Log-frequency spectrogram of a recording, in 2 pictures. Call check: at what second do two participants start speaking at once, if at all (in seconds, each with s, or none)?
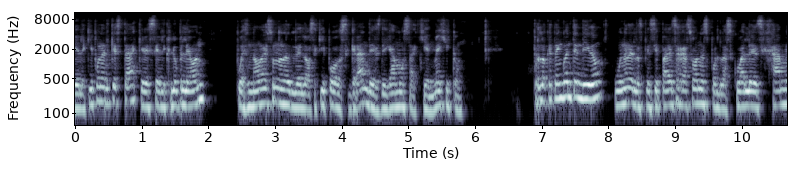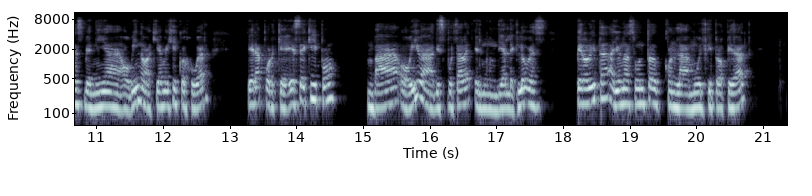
none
